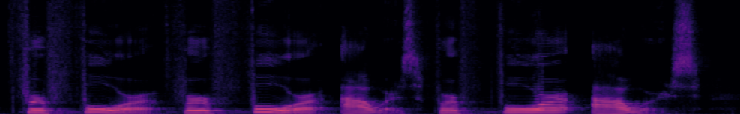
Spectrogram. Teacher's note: this O between the F and the R becomes a schwa.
